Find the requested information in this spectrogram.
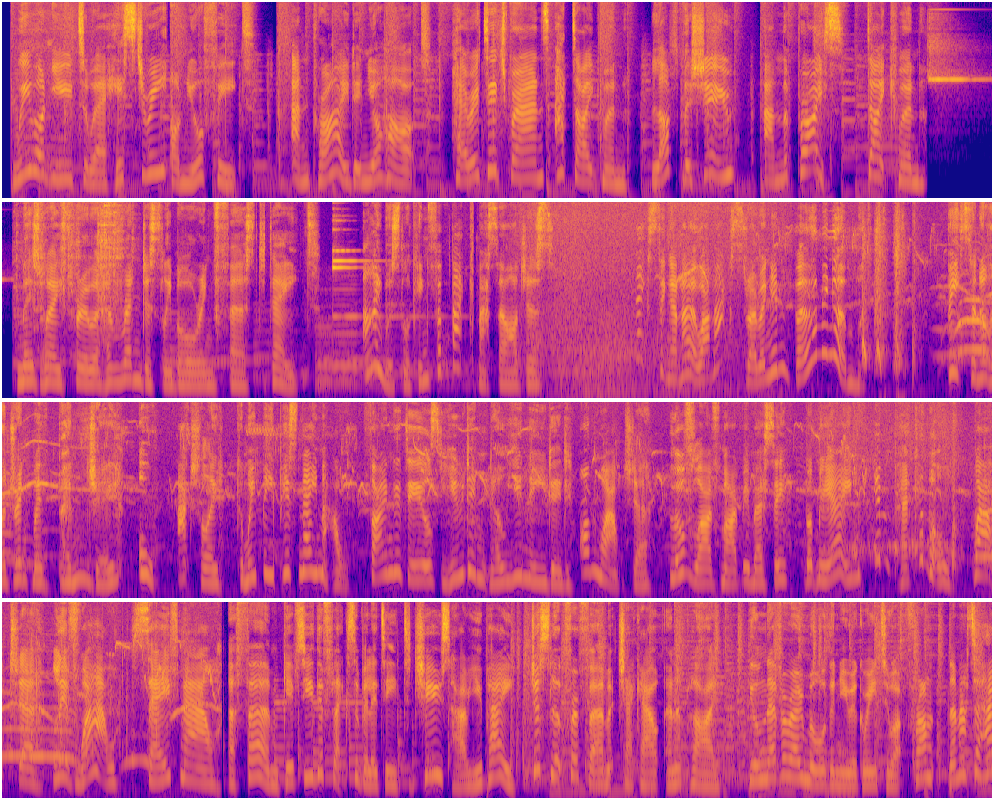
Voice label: Commercial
